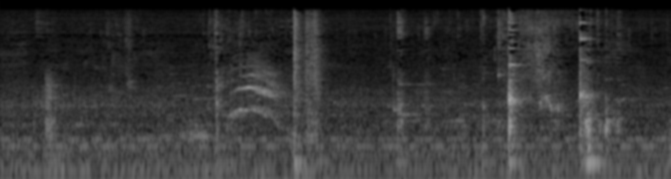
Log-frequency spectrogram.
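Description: A metal ladle knocking and scraping against the sides of a stainless steel pressure cooker while a simmering mutton curry is stirred. The sound comes as a handful of separate clinks, the loudest about three-quarters of the way through.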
